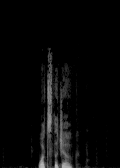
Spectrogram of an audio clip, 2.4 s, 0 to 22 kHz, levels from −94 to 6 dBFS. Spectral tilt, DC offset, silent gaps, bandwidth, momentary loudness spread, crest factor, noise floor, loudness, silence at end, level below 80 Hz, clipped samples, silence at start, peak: -5 dB/octave; under 0.1%; none; 15.5 kHz; 9 LU; 22 dB; -85 dBFS; -31 LUFS; 1 s; -68 dBFS; under 0.1%; 0.75 s; -12 dBFS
